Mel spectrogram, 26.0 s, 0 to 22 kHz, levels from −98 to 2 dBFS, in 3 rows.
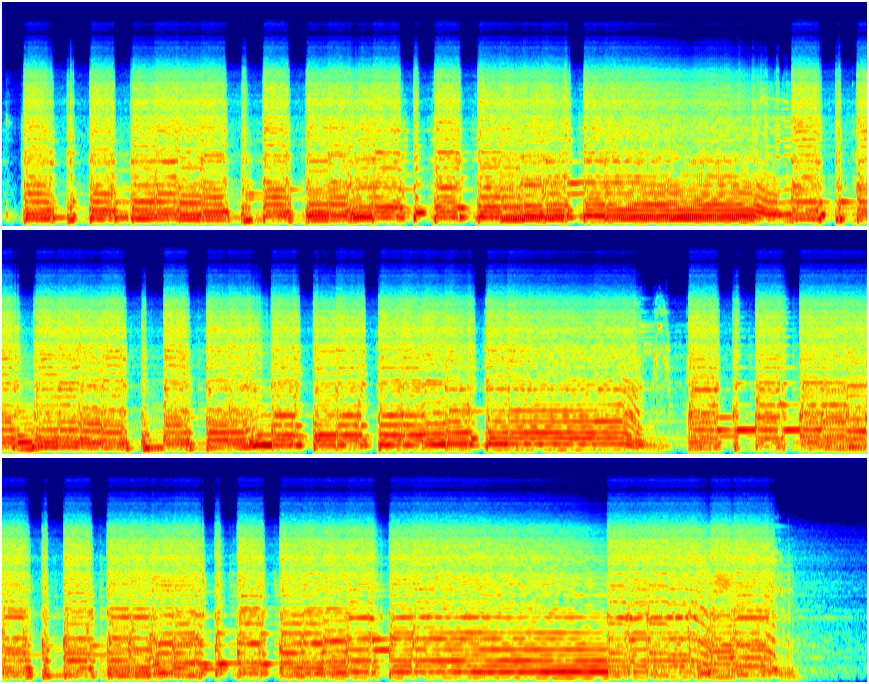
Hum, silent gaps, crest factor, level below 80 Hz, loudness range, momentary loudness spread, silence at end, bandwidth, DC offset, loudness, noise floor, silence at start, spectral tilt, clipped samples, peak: none; none; 10 dB; -46 dBFS; 3 LU; 4 LU; 0.7 s; 8 kHz; under 0.1%; -11 LUFS; -43 dBFS; 0.05 s; -7 dB/octave; under 0.1%; 0 dBFS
